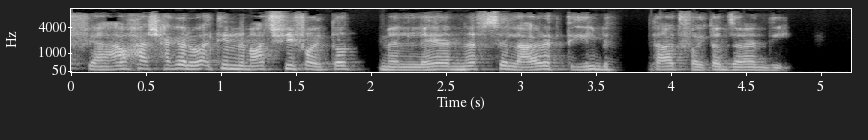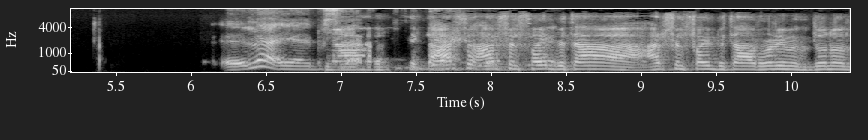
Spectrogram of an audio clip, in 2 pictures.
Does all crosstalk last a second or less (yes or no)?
no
